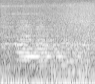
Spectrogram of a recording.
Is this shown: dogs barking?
no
